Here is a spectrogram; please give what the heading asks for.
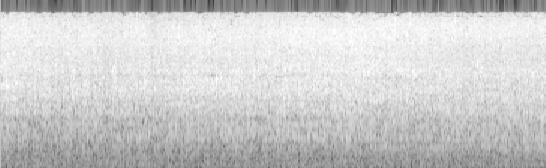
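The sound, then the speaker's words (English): Food sizzling in a frying pan just after being flipped: a steady, even hiss of frying that stays at one loudness throughout, with no voices. “This shouldn't splatter too much, but if it's splattering a little bit, you can definitely use a little splatter shield”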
